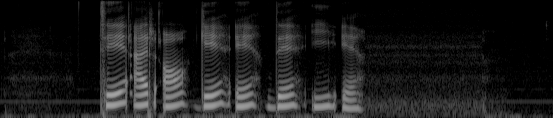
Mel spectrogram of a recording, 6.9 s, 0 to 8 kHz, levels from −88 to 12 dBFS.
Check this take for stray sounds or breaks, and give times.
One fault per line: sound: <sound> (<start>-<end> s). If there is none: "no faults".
no faults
